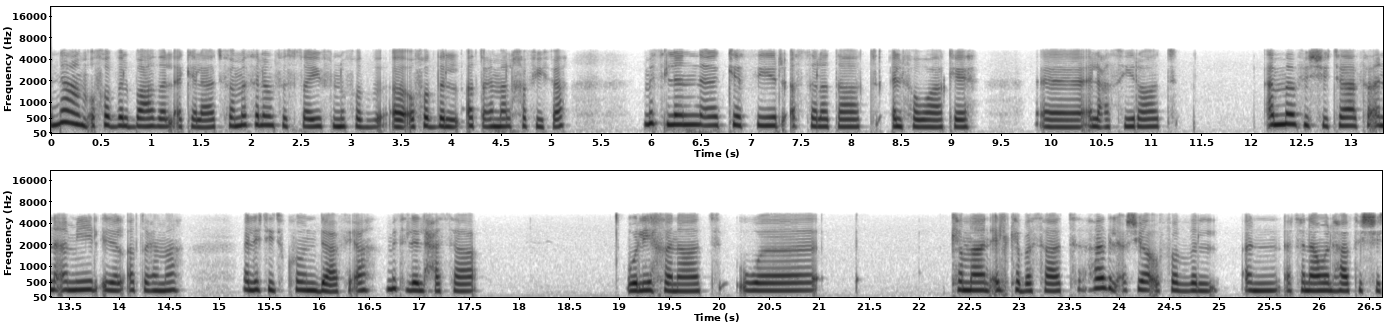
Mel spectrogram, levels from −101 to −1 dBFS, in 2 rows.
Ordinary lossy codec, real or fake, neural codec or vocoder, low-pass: none; real; none; 5.4 kHz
